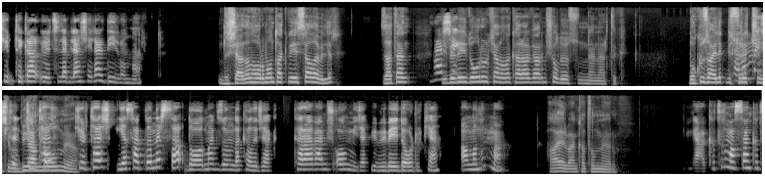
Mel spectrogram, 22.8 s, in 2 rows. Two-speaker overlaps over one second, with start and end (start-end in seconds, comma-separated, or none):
10.9-12.6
